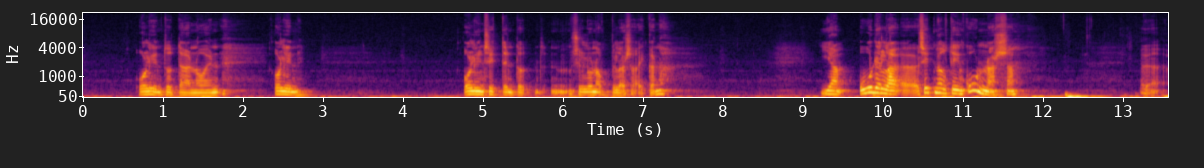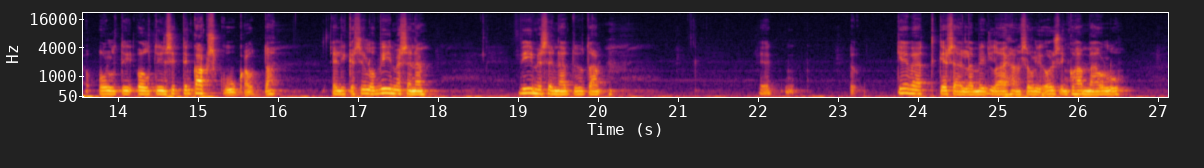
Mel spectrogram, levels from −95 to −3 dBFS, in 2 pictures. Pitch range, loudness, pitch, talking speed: 115-165 Hz, -18 LUFS, 150 Hz, 75 wpm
